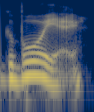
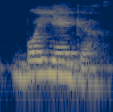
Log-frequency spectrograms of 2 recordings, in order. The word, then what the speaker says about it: Boyega: And that's actually why she didn't talk to Tade for a while, is because she was off with Gaboye. Just kind of left him in the dust. Boyega.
